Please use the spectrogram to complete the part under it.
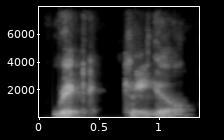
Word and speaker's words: Cahill: Yeah, I wanted another hat tip to Chandler, Raymond Chandler, RC, and I want to have that hard C sound. Rick Cahill, wanted to be short, and I really wanted the hard C to kind of, you know, hit.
